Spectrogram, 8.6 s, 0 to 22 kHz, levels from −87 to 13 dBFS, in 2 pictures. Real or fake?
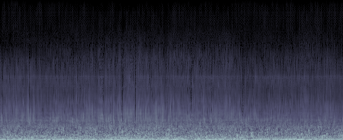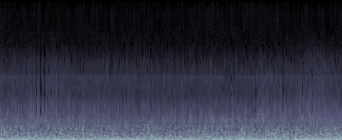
fake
